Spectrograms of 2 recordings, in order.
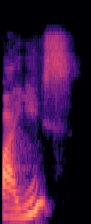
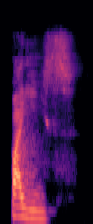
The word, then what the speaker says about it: país: Entonces, país, no tenemos país. Esto es equivocado, país, ¿no? Porque están en hiato.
